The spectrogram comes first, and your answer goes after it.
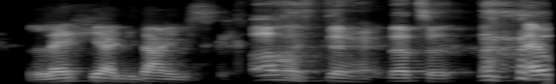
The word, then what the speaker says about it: Lechia Gdańsk: Lechia Gdańsk.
